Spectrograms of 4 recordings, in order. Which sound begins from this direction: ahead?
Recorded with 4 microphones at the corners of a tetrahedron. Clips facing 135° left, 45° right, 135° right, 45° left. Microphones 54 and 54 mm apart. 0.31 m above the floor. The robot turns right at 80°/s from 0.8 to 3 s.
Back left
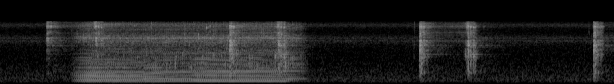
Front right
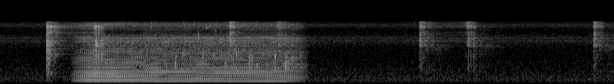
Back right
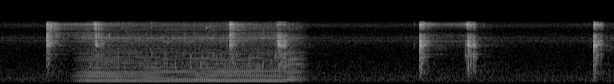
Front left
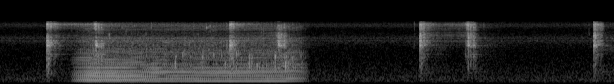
A camera shutter, at 0.5 s.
